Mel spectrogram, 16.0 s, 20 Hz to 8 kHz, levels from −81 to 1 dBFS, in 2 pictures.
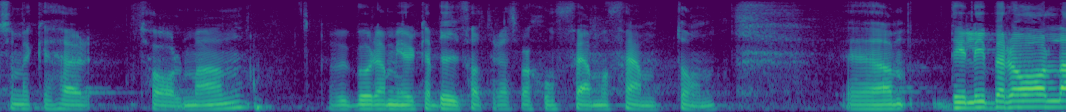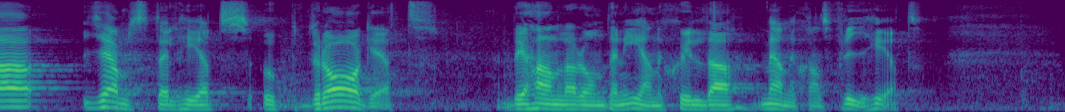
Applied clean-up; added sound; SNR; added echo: none; none; none; none.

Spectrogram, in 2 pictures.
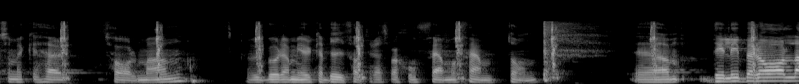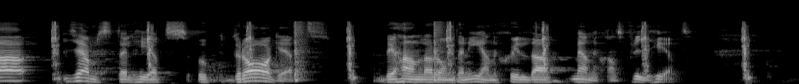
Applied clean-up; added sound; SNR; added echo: classical method log-MMSE.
